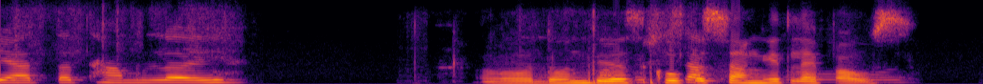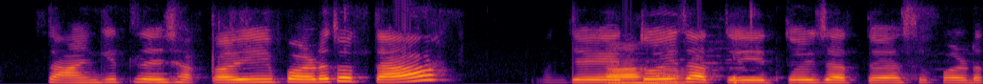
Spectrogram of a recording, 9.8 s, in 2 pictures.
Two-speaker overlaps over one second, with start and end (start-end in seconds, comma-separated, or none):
2.7-4.5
